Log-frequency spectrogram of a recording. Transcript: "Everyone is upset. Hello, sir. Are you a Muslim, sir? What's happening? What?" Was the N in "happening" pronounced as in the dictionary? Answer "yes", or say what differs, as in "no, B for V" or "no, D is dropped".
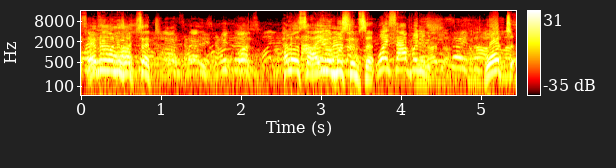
no, N is dropped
